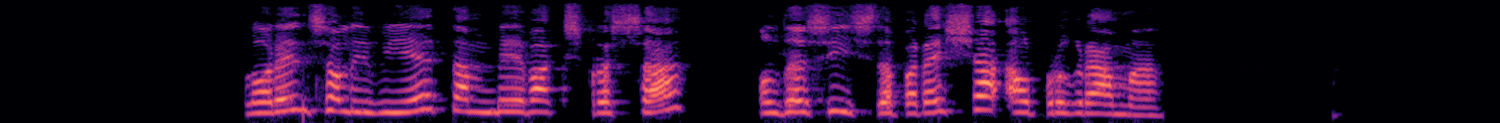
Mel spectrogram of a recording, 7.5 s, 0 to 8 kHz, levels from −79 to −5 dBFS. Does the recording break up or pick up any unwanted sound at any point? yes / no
no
